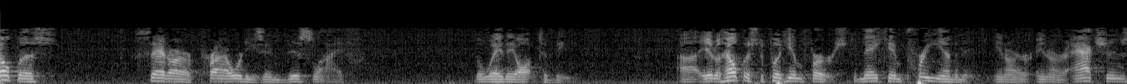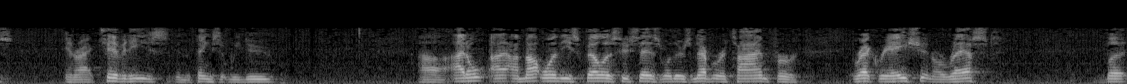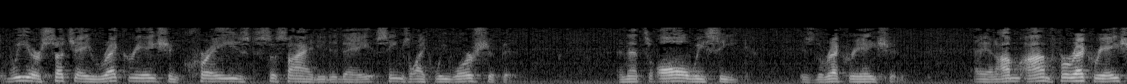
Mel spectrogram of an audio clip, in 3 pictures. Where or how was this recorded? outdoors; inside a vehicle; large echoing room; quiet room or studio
large echoing room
